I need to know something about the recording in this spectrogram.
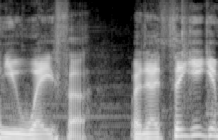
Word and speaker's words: UEFA: so he's in uefa actually the right way to say this is he is in uefa but i think he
